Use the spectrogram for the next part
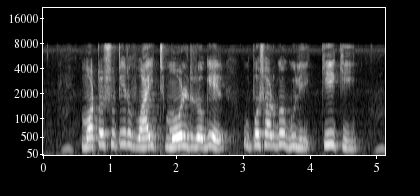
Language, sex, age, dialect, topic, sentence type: Bengali, female, 41-45, Rajbangshi, agriculture, question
